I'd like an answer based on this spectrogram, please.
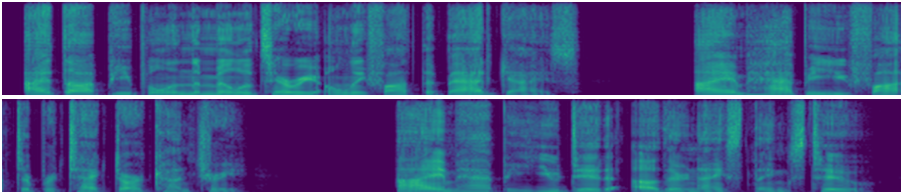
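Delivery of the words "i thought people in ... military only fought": usual speaking voice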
